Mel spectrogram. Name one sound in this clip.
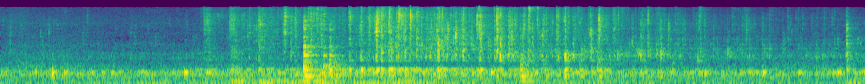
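Wet berries pour and splatter into a metal sieve.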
